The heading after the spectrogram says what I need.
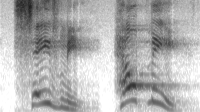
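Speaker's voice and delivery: high, loud, panicked desperate cry.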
